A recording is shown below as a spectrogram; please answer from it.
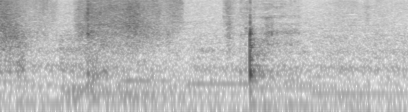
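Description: Wooden spatula stirring and scraping a dry, crumbly roasted gram-flour mixture around a dark-coated frying pan, with one sharp knock a little over a second in.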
